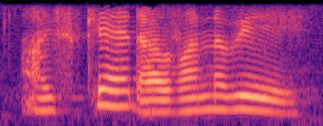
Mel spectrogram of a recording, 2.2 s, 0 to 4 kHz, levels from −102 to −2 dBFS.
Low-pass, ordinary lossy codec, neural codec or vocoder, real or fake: 3.6 kHz; AAC, 24 kbps; none; real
